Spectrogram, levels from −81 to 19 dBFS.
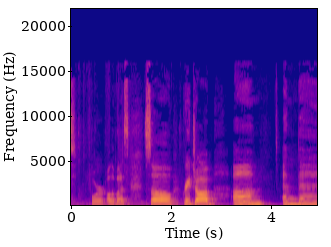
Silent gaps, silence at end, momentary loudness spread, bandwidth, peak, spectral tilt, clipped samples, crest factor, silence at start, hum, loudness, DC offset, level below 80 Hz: none; 0 s; 17 LU; 16.5 kHz; -2 dBFS; -3 dB/octave; under 0.1%; 18 dB; 0 s; none; -18 LUFS; under 0.1%; -50 dBFS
